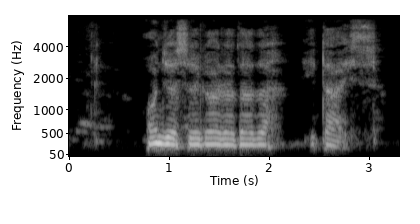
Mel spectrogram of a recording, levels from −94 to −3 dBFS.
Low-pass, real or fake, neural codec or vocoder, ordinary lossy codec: 7.2 kHz; real; none; MP3, 64 kbps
